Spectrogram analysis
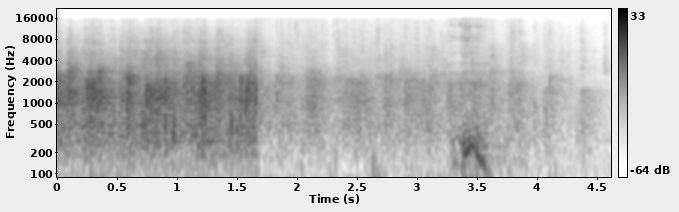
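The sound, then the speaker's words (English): Audience applause welcoming a speaker before a talk on early childhood programs as an economic development tool, a loud dense clatter of clapping that drops off partway through and trails away, with a voice briefly heard near the end. “Let's give a warm Wisconsin welcome.”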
